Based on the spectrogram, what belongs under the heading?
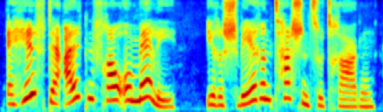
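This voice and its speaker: A woman's voice: high voice, very animated, moderate pace, fairly bright tone, no echo, studio quality. A woman voicing a tiny, proud, kindly male leprechaun shoemaker with an earnest, courteous manner in a fireside story.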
